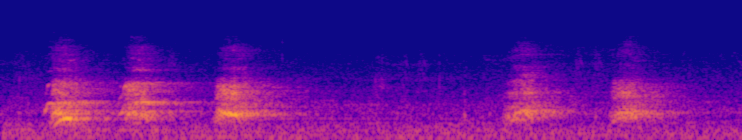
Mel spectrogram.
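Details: Dog that barks all day whenever children or other dogs pass by, giving five quick barks, three in a fast run then two more after a short gap, over a quiet background.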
